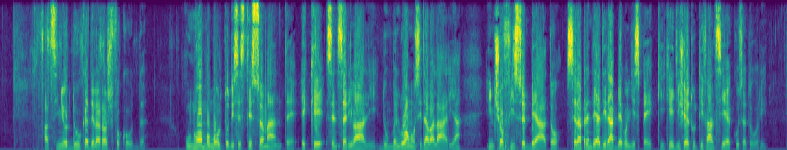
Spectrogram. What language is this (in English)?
Italian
